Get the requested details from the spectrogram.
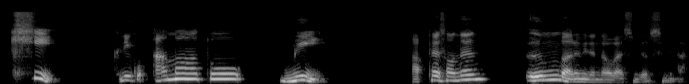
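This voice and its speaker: A man's voice: sits high, a little mellow. A man lecturing on a language, patiently repeating each pronunciation for students to copy. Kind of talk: recorded lecture.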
